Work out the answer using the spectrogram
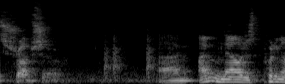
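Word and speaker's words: Shropshire: Shire and you know you don't pronounce it shrub Shire it's shrub show I'm I'm now just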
